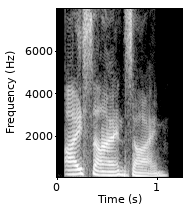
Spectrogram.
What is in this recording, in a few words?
"isoenzyme", Indian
